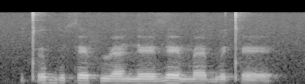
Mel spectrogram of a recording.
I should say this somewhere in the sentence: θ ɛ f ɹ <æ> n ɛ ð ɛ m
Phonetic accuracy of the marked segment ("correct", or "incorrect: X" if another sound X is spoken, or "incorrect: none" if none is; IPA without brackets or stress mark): correct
